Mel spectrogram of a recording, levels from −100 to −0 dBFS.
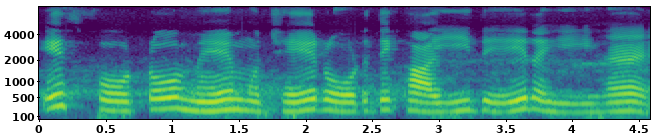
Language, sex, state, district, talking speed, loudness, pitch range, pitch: Hindi, female, Madhya Pradesh, Katni, 115 wpm, -17 LUFS, 195-230 Hz, 205 Hz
